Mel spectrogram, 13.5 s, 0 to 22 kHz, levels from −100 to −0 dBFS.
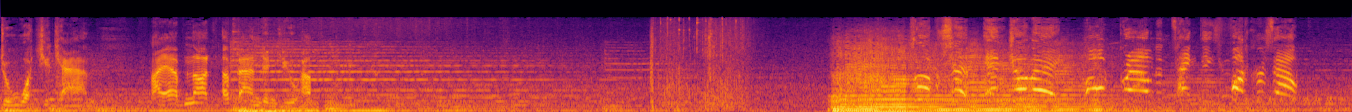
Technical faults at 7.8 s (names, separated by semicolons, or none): none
